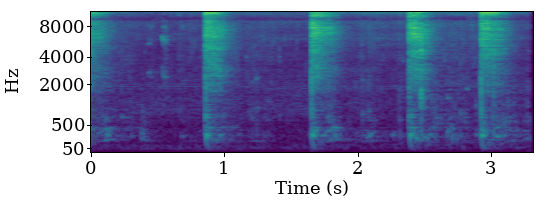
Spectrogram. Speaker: as you see in here, we're sucking air.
